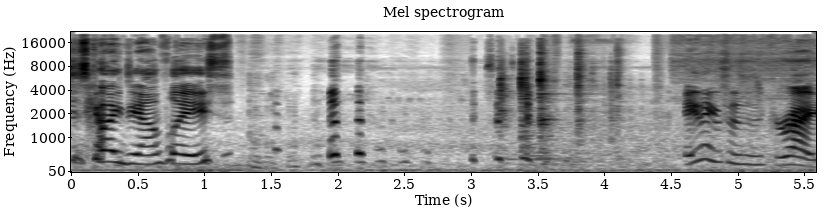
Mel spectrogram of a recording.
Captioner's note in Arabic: مزيد من الضحك بعصبية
